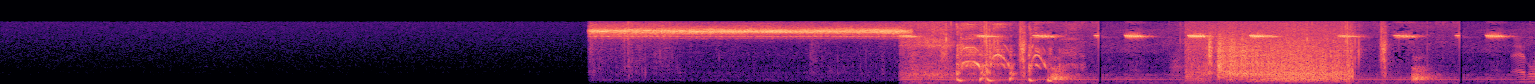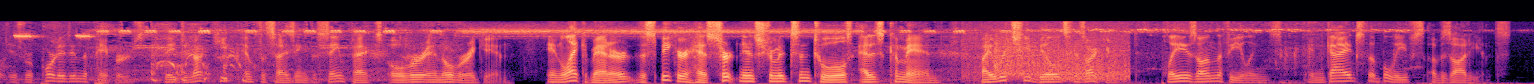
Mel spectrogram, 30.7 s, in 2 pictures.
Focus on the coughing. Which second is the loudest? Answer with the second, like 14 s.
10 s.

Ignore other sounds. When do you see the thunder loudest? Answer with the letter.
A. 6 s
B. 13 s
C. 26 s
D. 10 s
B.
